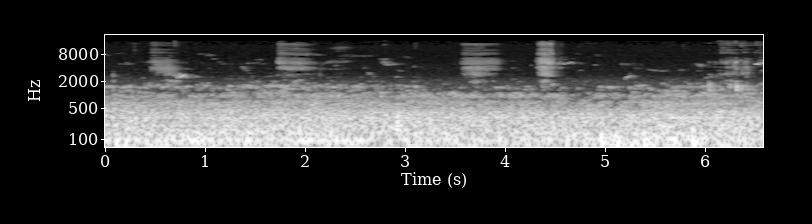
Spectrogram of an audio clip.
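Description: Small waves lapping at a kayak's hull: a few short splashy hisses over a steady low rumble, likely wind on the microphone.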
